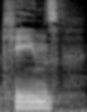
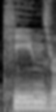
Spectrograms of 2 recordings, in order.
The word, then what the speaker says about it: Keynes: I said John Maynard Keynes several times.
